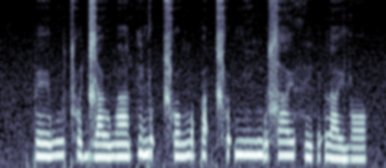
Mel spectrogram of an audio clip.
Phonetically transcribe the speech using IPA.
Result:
p e˨ ɪ̯ w u˦ tʰ o̰˦˨ d͡ʑ a˨ ʊ̯ w ã˨ t ĩ˦˨ j ʊ˦ ʔ t͡ɕʰ o˨ ŋ ɔ̰˦˨ p ä˦ ʔ t͡ɕʰ ʊ˦ ʔ j ĩ˦ ŋ ṵ˦˨ s a˦ ɪ̯ θ ĩ˨ ʔ ɪ˦ ʔ l a˨ ɪ̯ j ɔ˨

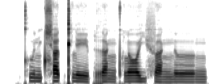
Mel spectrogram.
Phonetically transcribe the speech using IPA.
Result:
kʰ u˧ n t͡ɕʰ a˥˩ t̚ kʰ l eː˨˩ p r a˨˩ ŋ pʰ l ɔː˧ j f a˩˦ ŋ n ɤː˧ ŋ

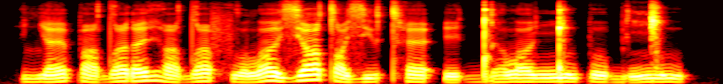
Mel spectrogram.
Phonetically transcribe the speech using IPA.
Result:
ʎ æ˩˥ p ɜ˩ dˤ i˧ ɾ ɛ˥ ɦ e˩ dˤ e˧ f u˩ lˠ ɜ˥˩ zʲ o˥ tˤ u˩ zʲ u˧ tʰ æ˧ ʔ e˩˥ ɡ͡ǃ ɛ˥ lˠ ɜ˥ ŋ͡ǃ u˥ p o˧ b ɪ˩˥ ŋ͡ǀ u˥˩

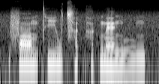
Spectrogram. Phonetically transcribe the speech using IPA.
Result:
f ɔː˥ m t̪ʰ iː˥ w t͡sʰ ɐ˧ t̚ h ɐ˨˥ k̚ m ɛː˧ ŋ uː˨ ŋ

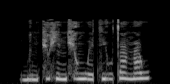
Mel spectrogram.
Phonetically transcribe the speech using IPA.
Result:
b i˨˩ m t͡ɕ u˦ ɕ ẽ˧ n ɕ o˦ ŋ w e˧ t͡s j u˧ t̪ a˥˧ ŋ a˦ w

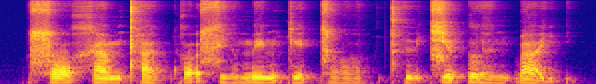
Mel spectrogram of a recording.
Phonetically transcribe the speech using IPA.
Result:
s ɔ˧˩ x a˧ m t̪ʰ a˨˩ t̚ k ɔ̰˧˨ s i̤˨˩ ə̯ m e˨˦ n k e˨˩ t̚ z ɔ̤˨˩ | t̪ʰ ɨ̰˧˨ ə̯ t͡ɕ əː˦˥ t̚ l ə̤˨˩ n ɓ a̰˧˨ j ʔ

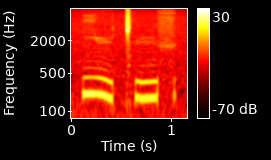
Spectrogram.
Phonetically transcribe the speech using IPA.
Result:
j y ǀʰ y f

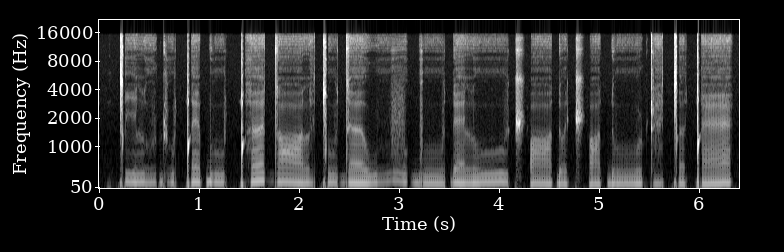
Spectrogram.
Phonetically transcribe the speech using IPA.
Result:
ǀ i l ṳ ɖʱ u ǃ ɛ ɓ uː ǃʰ ɜ d ɒː l ə̤ ǀ u d ɜ w ṳ v ʊ ɡ uː ɗ ɛ l uː t͡ʃʼ ɒː ɗ ʊ t͡ʃʼ ɒ ɗ uː ʈ æ̤ ǀ ə ǃ æ

